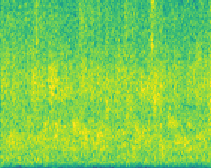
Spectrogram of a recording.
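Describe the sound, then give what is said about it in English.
An audience at a church service applauds for the Lord and Savior steadily, a dense wash of many hands clapping at an even, fairly loud level with no voices rising above it. “Let's give applause to our Lord and Savior.”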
